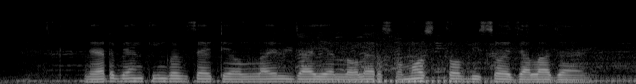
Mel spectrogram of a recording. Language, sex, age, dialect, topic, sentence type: Bengali, male, 31-35, Jharkhandi, banking, statement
